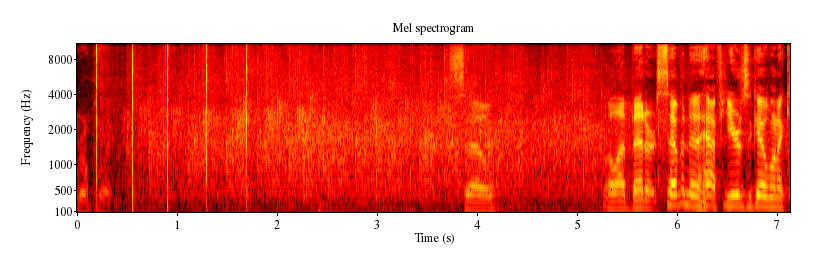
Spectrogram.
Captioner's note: applause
